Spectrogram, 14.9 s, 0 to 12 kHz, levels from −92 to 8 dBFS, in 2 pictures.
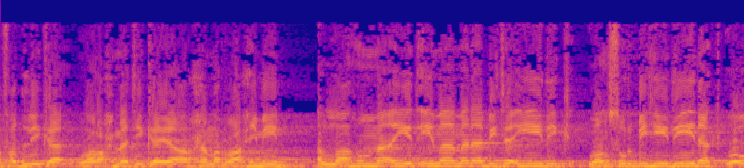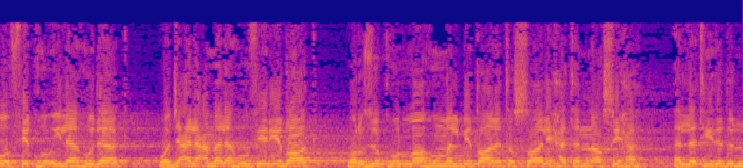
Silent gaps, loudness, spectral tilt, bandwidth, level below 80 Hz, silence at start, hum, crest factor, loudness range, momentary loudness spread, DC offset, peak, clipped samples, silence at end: none; -12 LUFS; -5.5 dB/octave; 11 kHz; -44 dBFS; 0 s; none; 10 dB; 1 LU; 4 LU; under 0.1%; -2 dBFS; under 0.1%; 0 s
